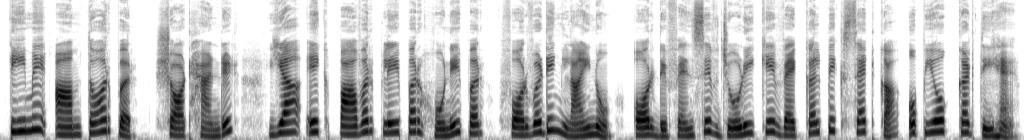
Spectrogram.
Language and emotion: Hindi, neutral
